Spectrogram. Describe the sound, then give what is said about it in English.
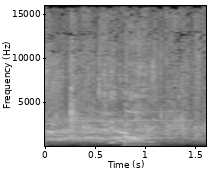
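A crowd claps steadily, rhythmically and loudly for a moment, the sound filling the whole clip, while a voice briefly rises over the applause partway through. “I started to hear some rhythmic clapping.”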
